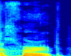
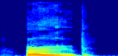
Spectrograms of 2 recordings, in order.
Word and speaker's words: herb: 但同学们注意，这个草药呢不同的国家哈，就美国和英国它的念法是不一样的，英国人会把这个 H 这个 herb 这个 h 这个音呢给念出来 herb，但是美国人啊会把这个第一个字母 H 给它吞进去，直接念成 herb 啊，所以呢大家听不同国家的人念这个词的时候呢要小心了， herbs herb as wormwood is a magical herb，或是 herb 都行哈，是一个神奇的一个草药。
